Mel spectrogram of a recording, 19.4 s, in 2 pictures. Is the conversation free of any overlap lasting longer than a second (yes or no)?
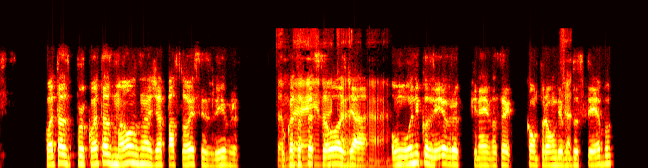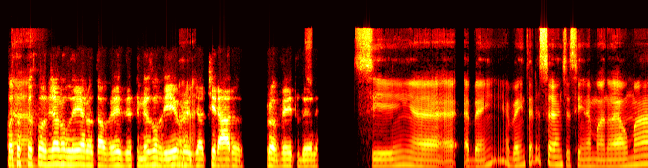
no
